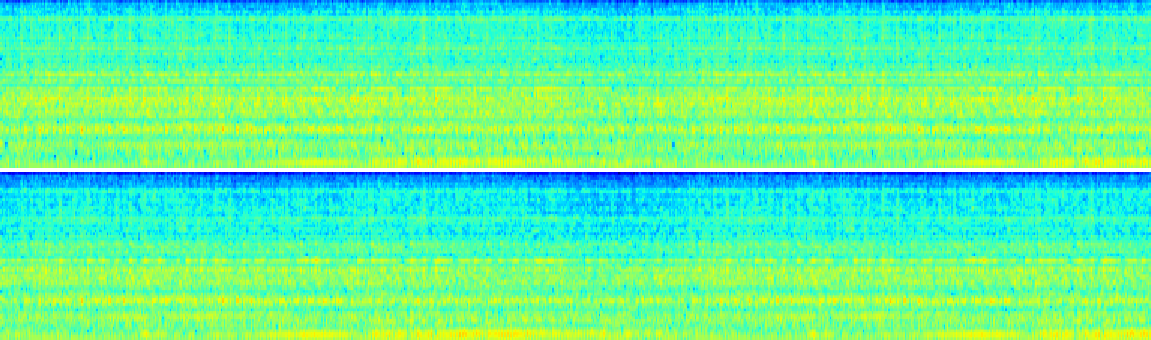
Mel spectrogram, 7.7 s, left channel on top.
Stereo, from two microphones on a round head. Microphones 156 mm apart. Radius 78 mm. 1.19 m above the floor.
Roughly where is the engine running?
Left.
